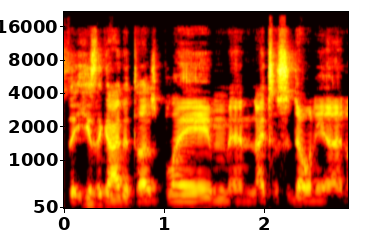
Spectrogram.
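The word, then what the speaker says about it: BLAME!: and if you look I think it's Blom is actually how you're supposed to pronounce it but I'm gonna call it blame because I was born in Chicago that book is biomega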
